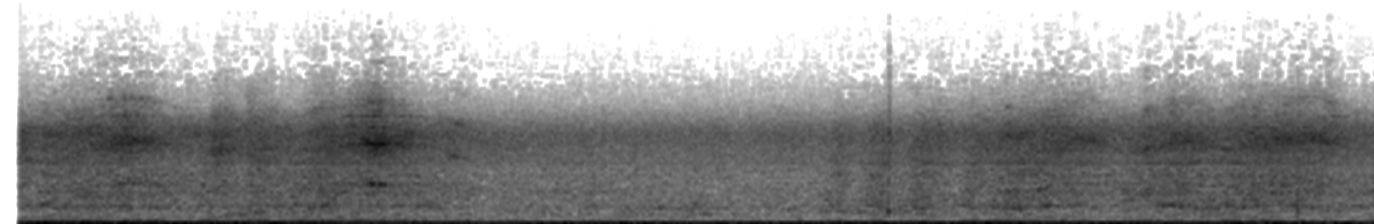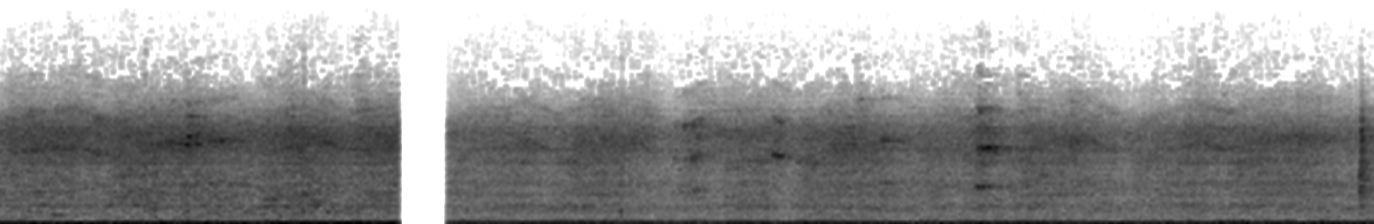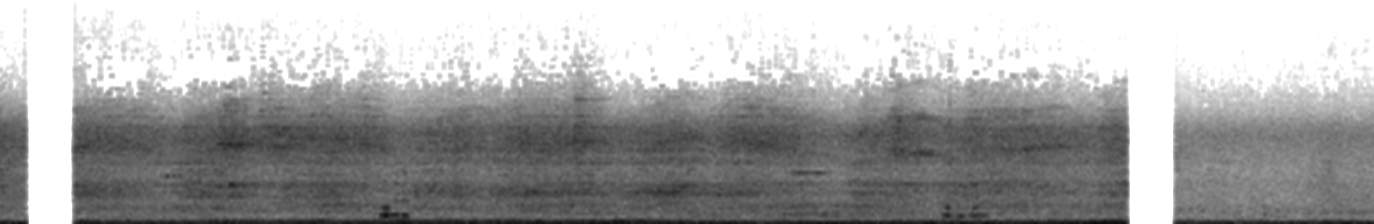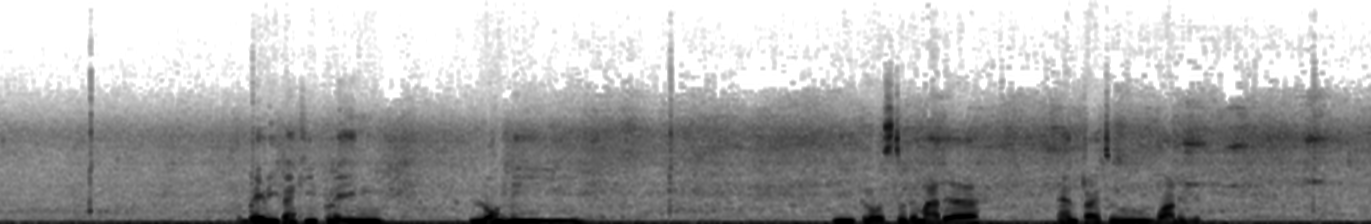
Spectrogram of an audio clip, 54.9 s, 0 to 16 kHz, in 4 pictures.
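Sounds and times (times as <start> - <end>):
high hiss: 40.8 - 54.9.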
